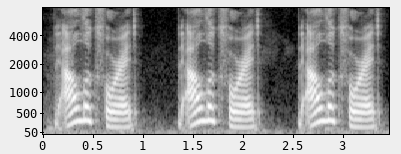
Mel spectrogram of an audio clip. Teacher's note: she does a light release of a true T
